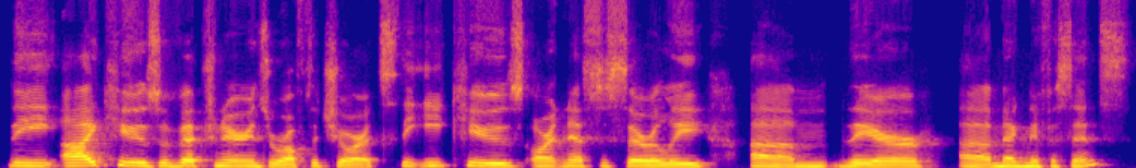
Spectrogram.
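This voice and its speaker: A woman's voice: lowish voice, level tone, normal speed, hardly any pauses, smooth. Chatty woman hosting an interview. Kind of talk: conversational interview.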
